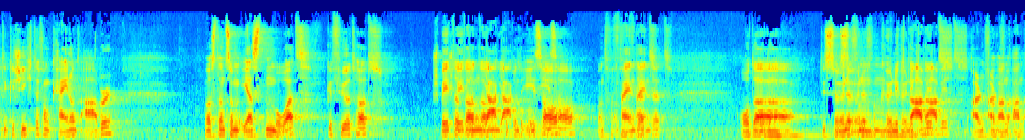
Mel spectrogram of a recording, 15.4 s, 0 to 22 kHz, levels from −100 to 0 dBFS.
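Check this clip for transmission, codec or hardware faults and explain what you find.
There is one fault, a doubled audio track. It starts abruptly at 6.73 s and runs to the end. A second, full-band copy trails the original by about a fifth of a second, a few dB quieter, with no decay or room colour. Likely cause: a slower second capture path or misaligned edit.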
